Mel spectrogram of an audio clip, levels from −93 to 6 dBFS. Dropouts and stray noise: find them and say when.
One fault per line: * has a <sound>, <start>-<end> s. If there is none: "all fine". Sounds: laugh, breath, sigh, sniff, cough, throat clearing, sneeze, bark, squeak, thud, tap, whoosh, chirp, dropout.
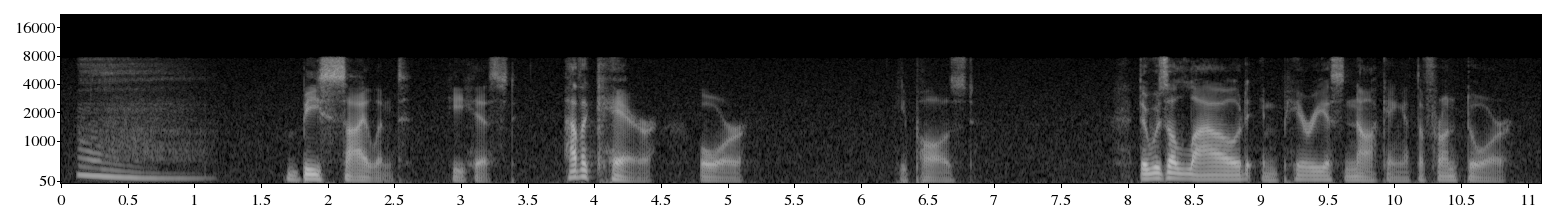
* has a sigh, 0.1-1.2 s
